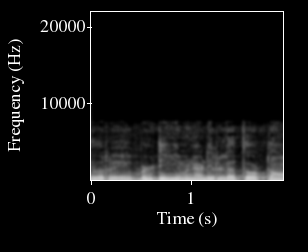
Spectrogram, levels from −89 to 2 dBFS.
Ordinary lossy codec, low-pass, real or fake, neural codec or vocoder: none; none; fake; codec, 16 kHz, 4 kbps, X-Codec, WavLM features, trained on Multilingual LibriSpeech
